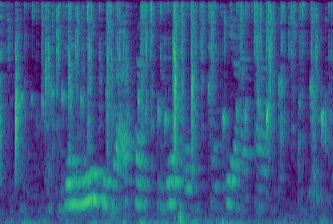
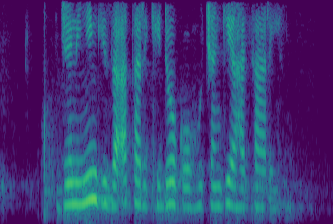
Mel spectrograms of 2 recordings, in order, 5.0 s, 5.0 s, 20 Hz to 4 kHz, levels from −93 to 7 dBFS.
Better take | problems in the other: second | noise reduction (classical method WPE with log-MMSE)

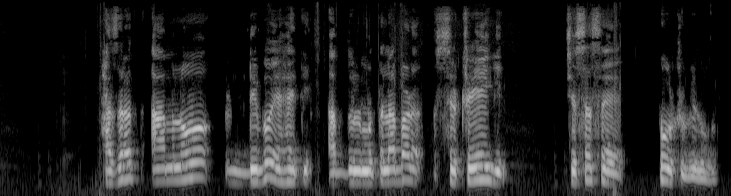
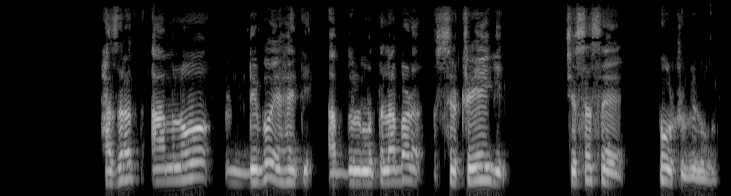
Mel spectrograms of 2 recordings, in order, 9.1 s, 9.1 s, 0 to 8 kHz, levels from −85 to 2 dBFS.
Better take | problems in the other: second | noise reduction (neural separator model SepFormer DNS4)

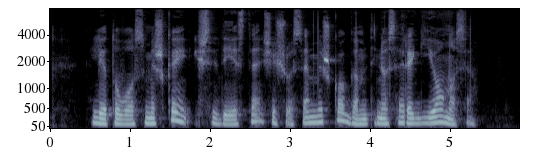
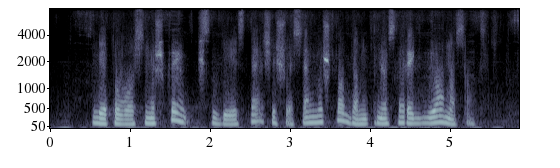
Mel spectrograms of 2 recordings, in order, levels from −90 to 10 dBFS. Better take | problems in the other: first | noise reduction (neural separator model SepFormer DNS4)

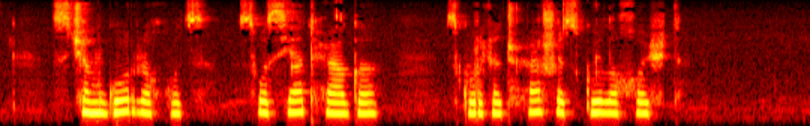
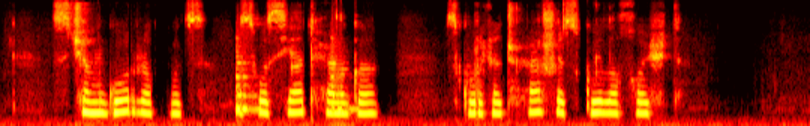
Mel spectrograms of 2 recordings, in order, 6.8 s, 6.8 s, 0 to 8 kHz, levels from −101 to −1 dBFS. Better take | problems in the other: first | noise reduction (neural diffusion model UNIVERSE++)

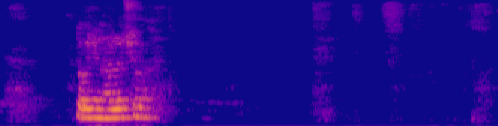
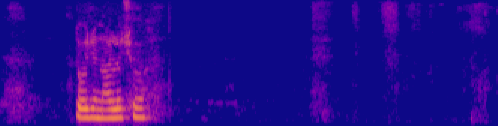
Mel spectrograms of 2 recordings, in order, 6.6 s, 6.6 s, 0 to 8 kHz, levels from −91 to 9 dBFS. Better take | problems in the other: second | room echo; dies away in 0.3 s

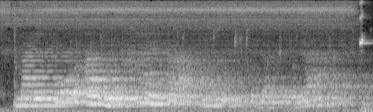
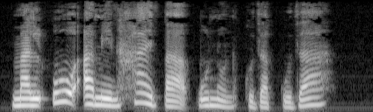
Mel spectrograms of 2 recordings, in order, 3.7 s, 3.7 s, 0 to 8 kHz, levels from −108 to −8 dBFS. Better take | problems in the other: second | background sound (Sink (filling or washing) / Water); 12 dB below the speech // room echo; dies away in 2.2 s

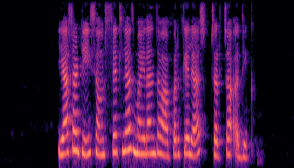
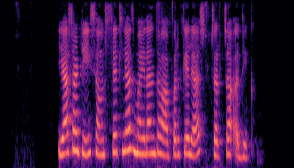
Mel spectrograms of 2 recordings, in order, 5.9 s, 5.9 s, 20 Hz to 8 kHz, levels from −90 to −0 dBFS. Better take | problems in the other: first | noise reduction (neural separator model SepFormer DNS4)

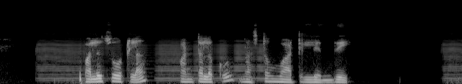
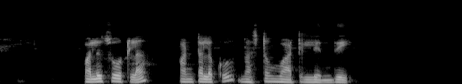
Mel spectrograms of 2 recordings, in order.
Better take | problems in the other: second | noise reduction (neural mask model RNNoise)

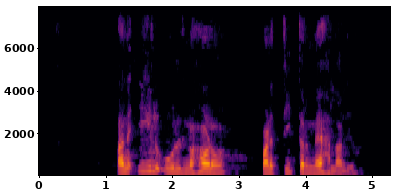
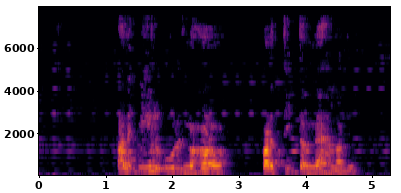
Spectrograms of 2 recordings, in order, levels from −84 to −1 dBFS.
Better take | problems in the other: first | noise reduction (classical method WPE with log-MMSE)

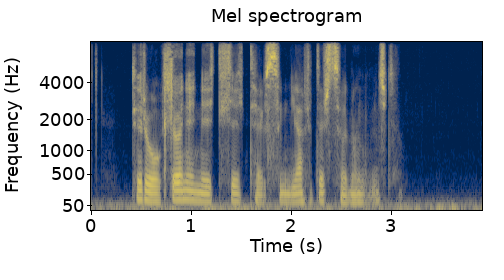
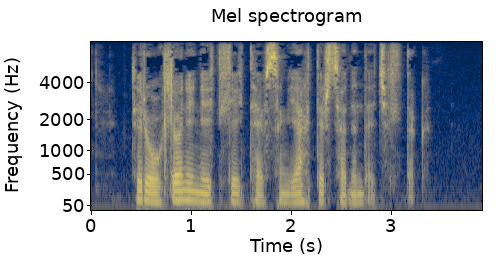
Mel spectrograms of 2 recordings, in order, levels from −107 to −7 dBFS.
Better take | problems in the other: second | noise reduction (neural diffusion model UNIVERSE++)

